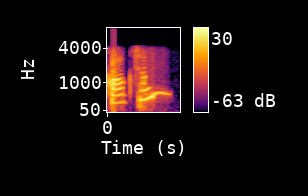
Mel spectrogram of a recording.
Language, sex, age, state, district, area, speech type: Assamese, female, 45-60, Assam, Jorhat, urban, conversation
